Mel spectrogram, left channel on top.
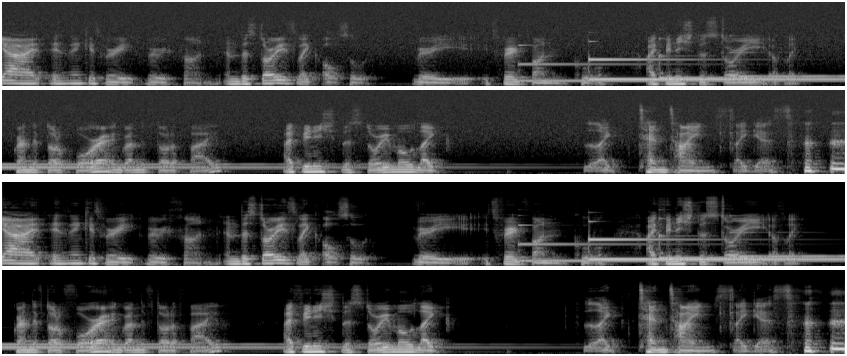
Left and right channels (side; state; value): left; noise; hiss, 16 dB below the sound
